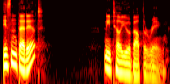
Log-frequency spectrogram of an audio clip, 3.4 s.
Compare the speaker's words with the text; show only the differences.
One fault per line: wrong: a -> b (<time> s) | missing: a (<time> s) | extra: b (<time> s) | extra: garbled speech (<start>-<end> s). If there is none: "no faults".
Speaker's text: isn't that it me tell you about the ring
no faults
